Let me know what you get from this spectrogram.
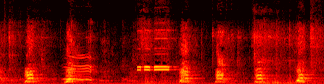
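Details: German Shepherd puppy in the A Class puppy category at an Indonesian Sieger competition, giving about six sharp, harmonic-rich barks spaced roughly half a second to a second apart, with a brief tonal squeal between them and faint background noise.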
